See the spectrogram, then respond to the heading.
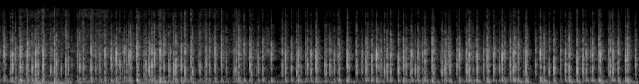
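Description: Fingertips and long nails tap rapidly on the glossy laminated cover of a cardboard hardcover book. The clicky taps come fast and unevenly, mixed with a scratchy rustle. Each tap is short and dry, with a midrange tone near 930 Hz and some bright detail, and dies away almost at once.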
